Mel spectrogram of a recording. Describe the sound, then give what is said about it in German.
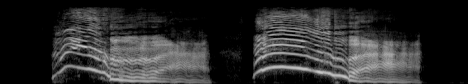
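A person imitates a horse's whinnying laugh: two loud, drawn-out vocal calls, each rising and then sliding down with a shaky, wavering tremble, separated by a brief pause. “Mach mal ein lachendes Pferd.”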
